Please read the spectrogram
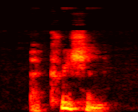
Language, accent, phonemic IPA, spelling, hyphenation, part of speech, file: English, Southern England, /əˈkɹiːʃn̩/, accretion, ac‧cret‧ion, noun, LL-Q1860 (eng)-accretion.wav
- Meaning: Increase by natural growth, especially the gradual increase of organic bodies by the internal addition of matter; organic growth; also, the amount of such growth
